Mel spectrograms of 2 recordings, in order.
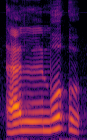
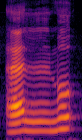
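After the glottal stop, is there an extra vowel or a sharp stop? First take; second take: extra vowel; sharp stop. First: An extra vowel sound follows the glottal stop. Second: The sound stops sharply at the glottal stop. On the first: The speaker calls it wrong. "herhangi bir uygulama yapmıyoruz" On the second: The speaker calls it right. "bakınız, el-mu hapsettim"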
